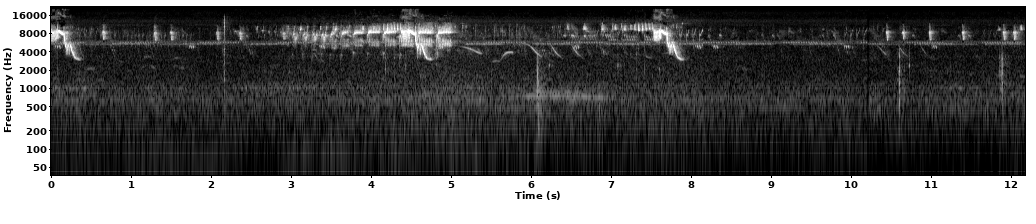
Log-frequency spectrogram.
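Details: Wild blue-black grassquit singing in nature: two loud buzzy downslurred phrases around 4.5 and 7.5 seconds, each led by a quick chattering run, with scattered soft ticks and a constant thin high background hum.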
